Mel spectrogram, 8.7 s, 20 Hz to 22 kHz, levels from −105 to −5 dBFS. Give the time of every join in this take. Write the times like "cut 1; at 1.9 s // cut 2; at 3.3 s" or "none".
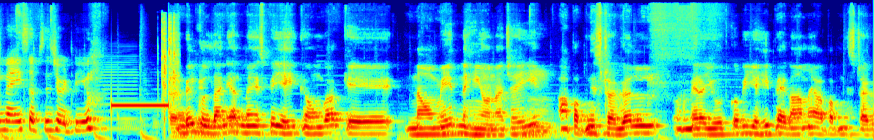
cut 1; at 1.5 s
